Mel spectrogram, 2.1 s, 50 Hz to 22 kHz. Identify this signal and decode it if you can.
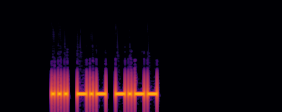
Morse code, heard as a keyed tone, about 50 wpm, 700 Hz. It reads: SKY
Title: Multi-letter Phonemes 50wpm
